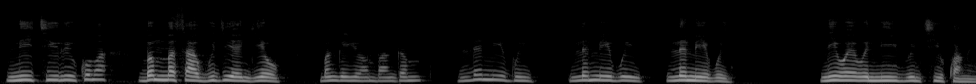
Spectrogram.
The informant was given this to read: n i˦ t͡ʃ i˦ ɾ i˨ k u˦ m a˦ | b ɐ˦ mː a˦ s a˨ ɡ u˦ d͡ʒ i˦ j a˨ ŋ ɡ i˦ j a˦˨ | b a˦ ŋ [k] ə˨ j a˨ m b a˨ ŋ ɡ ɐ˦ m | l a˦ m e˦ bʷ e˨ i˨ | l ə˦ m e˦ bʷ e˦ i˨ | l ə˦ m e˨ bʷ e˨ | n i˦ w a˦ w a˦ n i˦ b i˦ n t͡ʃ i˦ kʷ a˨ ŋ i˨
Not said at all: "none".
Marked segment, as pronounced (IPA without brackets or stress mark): ɡ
